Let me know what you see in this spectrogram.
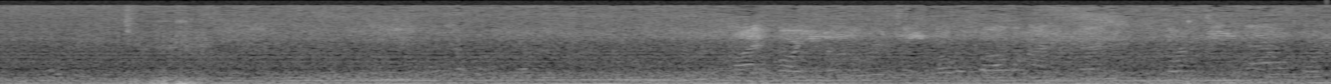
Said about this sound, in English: now got a clean racetrack in front of him as the field lines up double file behind him as they head down the backstretch into turn number three.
